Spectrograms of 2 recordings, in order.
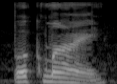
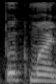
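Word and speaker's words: BookMyne: your app store and bookmine is spelled b-o-o-k-m-y like my and e the digital catalog and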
